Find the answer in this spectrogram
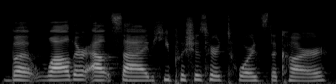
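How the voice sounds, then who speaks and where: In a clear, resonant mid-range voice with little pitch movement, a woman speaks unhurriedly as co-host of a book podcast. The conversation is a casual book discussion, and she jokes and swears freely in an irreverent way.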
